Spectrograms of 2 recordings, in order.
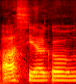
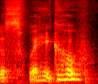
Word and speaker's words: Asiago: Oh, actually, that reminds me of like the Asiago like dressing. The longest time my dad pronounced it Oswego.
